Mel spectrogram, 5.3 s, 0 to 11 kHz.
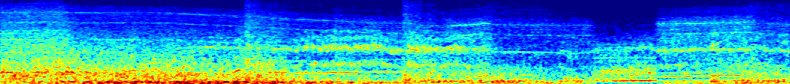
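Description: Race cars in Gran Turismo 4 skid with screeching tires and roaring engines, a continuous loud, close blur of squeal and motor noise with no talking.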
